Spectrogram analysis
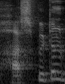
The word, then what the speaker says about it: hospital: देखो अब आपकी मर्जी है, आप इसको हॉस्पिटल पढ़ो जो कि राइट प्रोनाउंसिएशन है, और चाहे अस्पताल पढ़ो.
